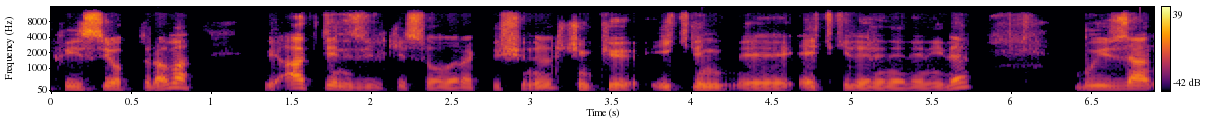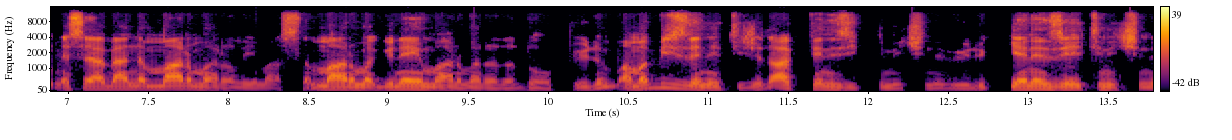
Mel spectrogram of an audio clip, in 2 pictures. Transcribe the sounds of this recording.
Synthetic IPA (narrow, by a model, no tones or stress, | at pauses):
kʰɯjɯsɯjo̞k̚t̪ʰuɾama | bḭʔak̚t̪ʰe̞nizylʲcʰe̞sio̞lˠaɾak̚d̪yʃy̰ny̰lʲyɾt͡ʃʰyɲcʰyicʰlʲimːɛt̪cʰilʲe̞ɾine̞d̪e̞nijlʲɛ | bujyzd̪ænmɛ̰se̞lʲaːbænd̪ɛmaɾmaɾalˠɯjɯmasɯnd̪amaɾmaɟynejmaɾmaɾad̪ad̪o̞ːup̚byjd̪yma̰mabizd̪ɛne̞t̪ʰiːd͡ʒe̞d̪ɛ̰ak̚t̪ʰe̞niziclʲimiːt͡ʃʰind̪ɛbyjd̪yc̚ʲɟ̥e̞nezejt̪ʰinit͡ʃʰind̪ɛ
